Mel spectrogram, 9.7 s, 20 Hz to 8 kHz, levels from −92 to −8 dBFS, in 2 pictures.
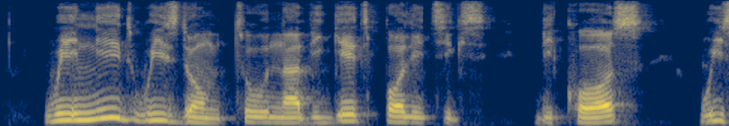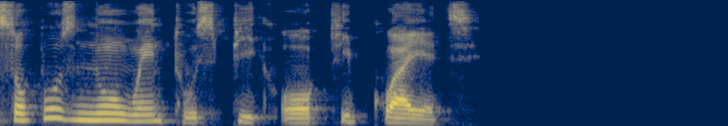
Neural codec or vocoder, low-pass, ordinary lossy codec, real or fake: codec, 16 kHz, 16 kbps, FunCodec, trained on LibriTTS, 50 frames a second; none; none; fake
